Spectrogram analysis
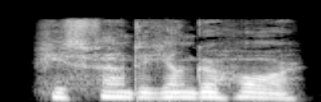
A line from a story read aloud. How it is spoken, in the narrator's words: something whispered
